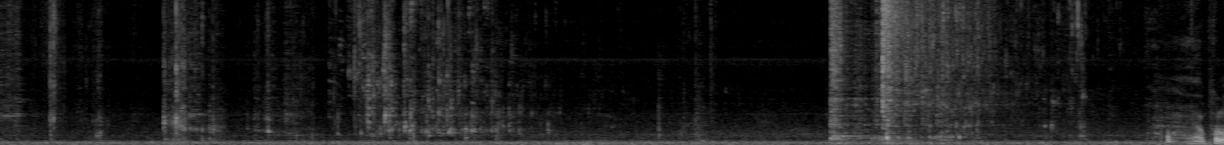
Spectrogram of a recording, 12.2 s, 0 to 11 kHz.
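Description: Water is poured into a cooking pot on a running camp stove inside a Pomoly Dome X6 hot tent to boil for tea. A soft, steady trickle runs through the clip with occasional clinks and knocks and low background rumble.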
